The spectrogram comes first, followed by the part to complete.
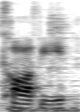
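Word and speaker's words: Ko-fi: I do have a uh a Kofhei account though, or I guess it's pronounced coffee. Uh because the idea is you're buying somebody a coffee.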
